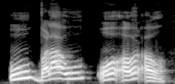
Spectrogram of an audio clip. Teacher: वे स्वर जिनका उच्चारण करते समय ओष्ठ गोल हो जाते हैं अर्थात वृत्त जैसी आकृति ग्रहण कर लेते हैं, उन्हें बोलते हैं व्रतमुखी। जिसमें ओंठ गोल हो जाते हैं या वृत्त जैसी आकृति हो जाती है ओंठों की, उसे बोलते हैं व्रतमुखी।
